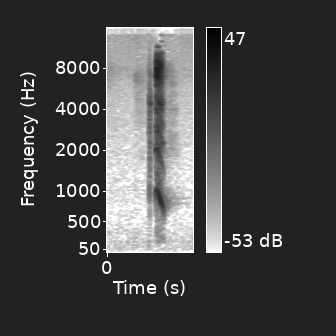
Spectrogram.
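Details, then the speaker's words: Baby who often had hiccups and looked startled by them; a single abrupt hiccup with a short catch just before it, in a quiet room; ordinary hiccup. "so cole when you see this video when you're older you'll understand that you had the hiccups a lot and you looked startled the entire time you had them like you didn't know what was happening"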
